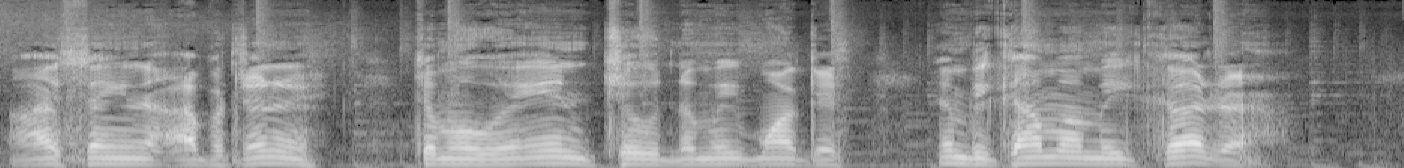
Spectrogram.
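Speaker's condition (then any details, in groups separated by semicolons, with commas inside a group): Multiple sclerosis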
